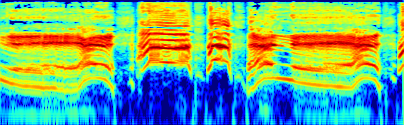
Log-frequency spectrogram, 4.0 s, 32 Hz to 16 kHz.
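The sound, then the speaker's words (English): A voice imitates a woman screaming in terror, like the scream in the last 25 minutes of a Tobe Hooper film with a chainsaw-revving man in a leather mask: loud, strained, wavering shrieks in several bursts with short gasping breaks, alone without any talk. “The last 25 minutes is literally a woman screaming while a man in a leather mask made out of other people's faces revs a chainsaw.”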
